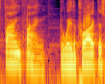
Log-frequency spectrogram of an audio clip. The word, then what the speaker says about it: fifine: I know when you look at it, it says fifine, so it looks like fifine, but it's fifine. The way the product is pronounced, it is fifine Technologies.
